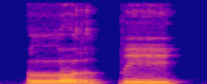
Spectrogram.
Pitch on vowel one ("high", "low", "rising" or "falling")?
low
